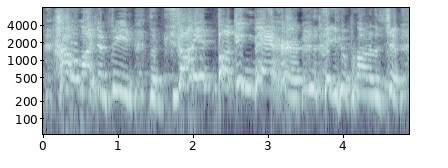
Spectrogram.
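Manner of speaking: high, exasperated tirade; angry. Acted. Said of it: "Orak is mad at you, and you can tell".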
